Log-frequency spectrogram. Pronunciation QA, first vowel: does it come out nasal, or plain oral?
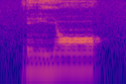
oral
